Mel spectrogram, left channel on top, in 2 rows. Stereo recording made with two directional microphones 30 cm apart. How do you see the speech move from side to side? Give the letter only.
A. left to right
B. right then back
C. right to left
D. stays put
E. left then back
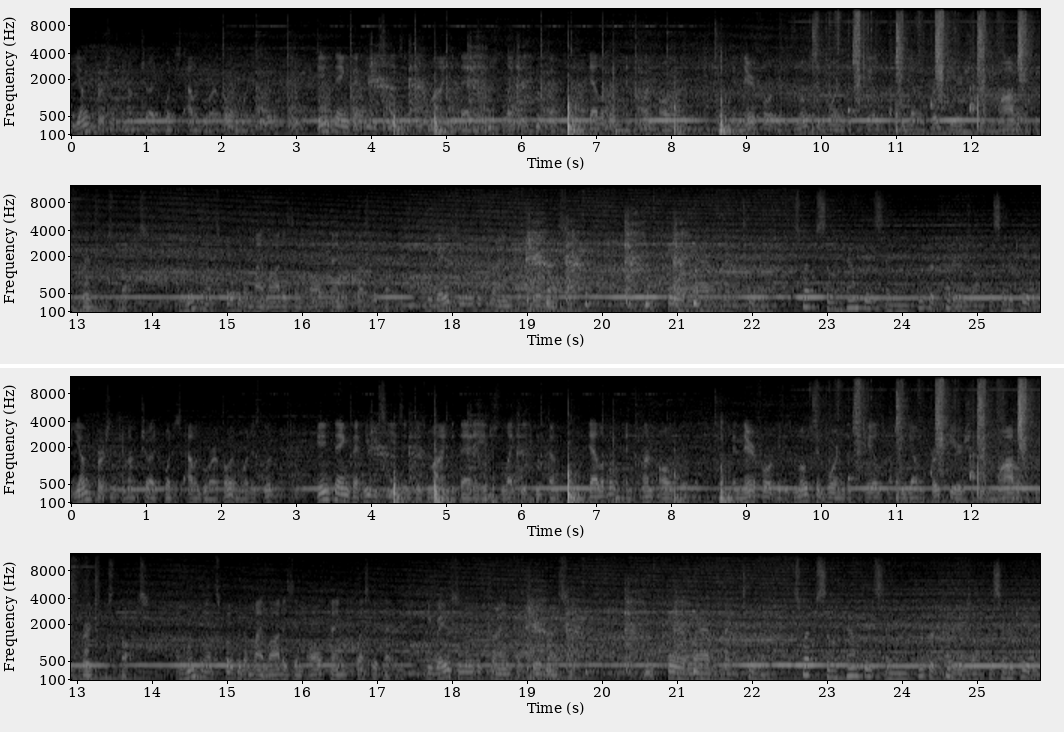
D.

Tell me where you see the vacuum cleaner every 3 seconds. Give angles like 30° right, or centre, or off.
50° left, 50° left, 50° left, 40° left, 40° left, 30° left, 10° left, 10° right, 30° right.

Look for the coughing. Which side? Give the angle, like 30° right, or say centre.
20° left.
